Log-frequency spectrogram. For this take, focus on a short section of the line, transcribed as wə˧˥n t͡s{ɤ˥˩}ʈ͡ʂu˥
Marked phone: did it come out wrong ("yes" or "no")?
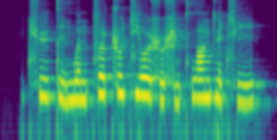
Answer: yes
